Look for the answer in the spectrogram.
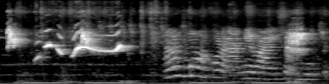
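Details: Talking white-vented myna copying human voices: bright swooping whistles at first, then a voice-like harmonic babble with wavering tones, all over a low background hum.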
